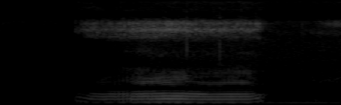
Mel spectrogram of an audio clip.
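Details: A sleeping bulldog gives one peaceful, drawn-out snore lasting just over a second, a low buzzing rattle with a faint hiss on top.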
